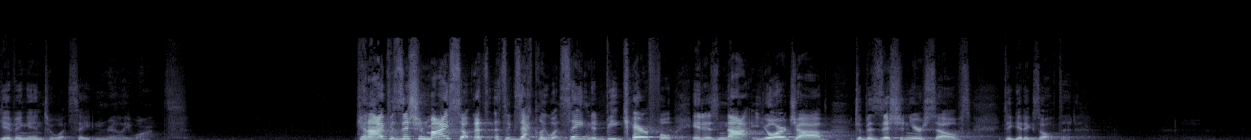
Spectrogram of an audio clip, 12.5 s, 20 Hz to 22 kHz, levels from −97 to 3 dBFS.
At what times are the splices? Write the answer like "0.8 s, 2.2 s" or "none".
none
